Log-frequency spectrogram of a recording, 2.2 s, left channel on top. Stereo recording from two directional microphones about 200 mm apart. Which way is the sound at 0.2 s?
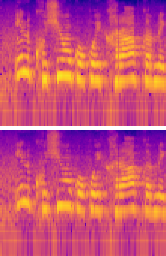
40° left (ahead or behind).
